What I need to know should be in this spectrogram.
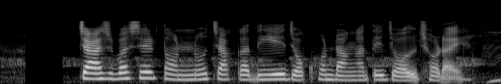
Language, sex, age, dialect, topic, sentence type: Bengali, female, 18-24, Rajbangshi, agriculture, statement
